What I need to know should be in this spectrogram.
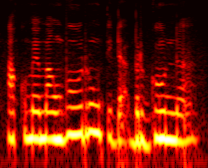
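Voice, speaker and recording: A woman voicing a small, timid sparrow who talks softly and sadly in a children's story. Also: on the high side, fairly even intonation, normal speed, no echo, phone-quality sound. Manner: soft, meek, tearful.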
